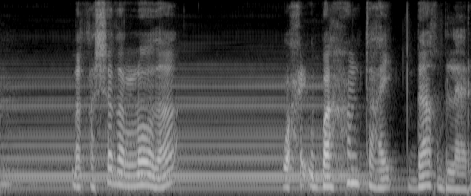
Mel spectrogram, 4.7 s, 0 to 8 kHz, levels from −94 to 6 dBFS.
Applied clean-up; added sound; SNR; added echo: none; Bowed string instrument; 8 dB; none.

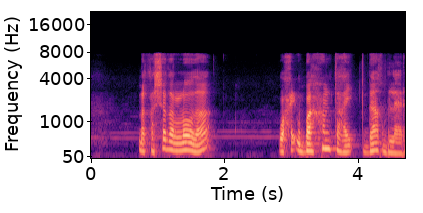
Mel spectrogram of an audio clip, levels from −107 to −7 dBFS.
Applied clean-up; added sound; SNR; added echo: none; none; none; none.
